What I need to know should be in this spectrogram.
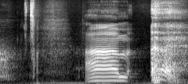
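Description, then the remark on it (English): A dog gives a single loud, drawn-out bark, followed by a harsh, noisy burst; the surroundings are otherwise quiet. “What is he barking at? Oh, real life. Go let him out. I'm going to let the dog out.”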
